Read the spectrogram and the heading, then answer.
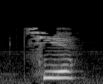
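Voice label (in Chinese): "切", Mandarin Chinese; hsk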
